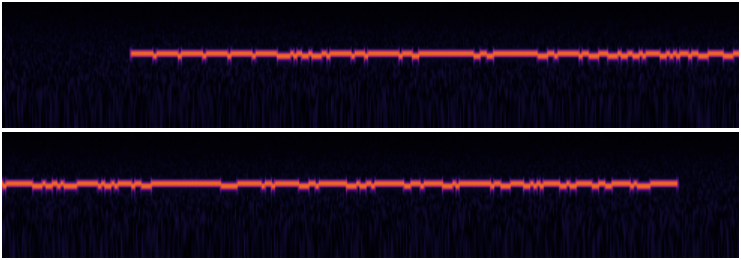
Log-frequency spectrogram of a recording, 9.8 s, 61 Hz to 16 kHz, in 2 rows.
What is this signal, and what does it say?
RTTY (45.45 baud, 170 Hz shift), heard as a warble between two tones, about 1550 Hz centre. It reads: QUINA GRAN EDAT, CHARLIE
